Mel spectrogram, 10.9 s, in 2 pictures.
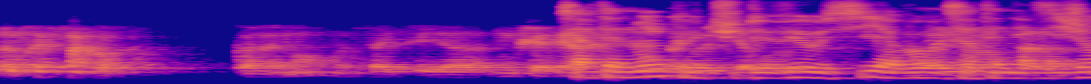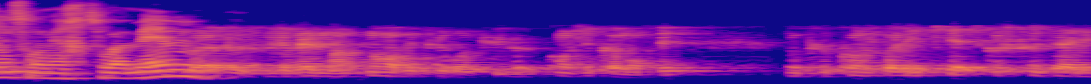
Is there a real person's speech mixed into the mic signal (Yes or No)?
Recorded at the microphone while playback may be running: Yes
